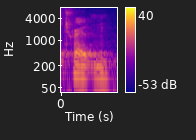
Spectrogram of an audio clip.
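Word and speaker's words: Troughton: can't I can't put I think that's trouton okay trout like the fish yeah okay I can't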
